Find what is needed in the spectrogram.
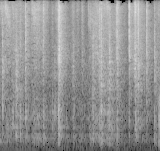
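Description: An adhesive paper label being peeled off the plastic casing of a UPS, giving a dense run of irregular crackling and tearing clicks.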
